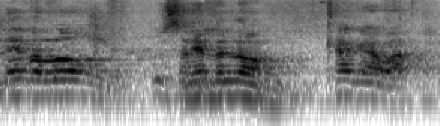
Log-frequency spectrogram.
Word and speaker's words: Kagawa: Japanese pronunciation. Never long. Usami. Never long. Kagawa, not Kagawa.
